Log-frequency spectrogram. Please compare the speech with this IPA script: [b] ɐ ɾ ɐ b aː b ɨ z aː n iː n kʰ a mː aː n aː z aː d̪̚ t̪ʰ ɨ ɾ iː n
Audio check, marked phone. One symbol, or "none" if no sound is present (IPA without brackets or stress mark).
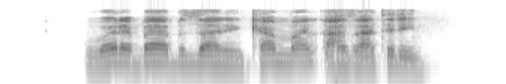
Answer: w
